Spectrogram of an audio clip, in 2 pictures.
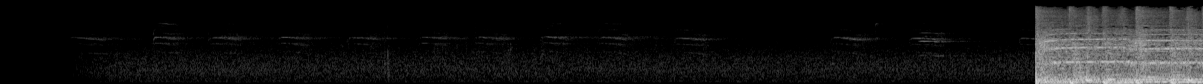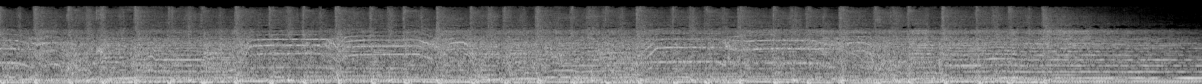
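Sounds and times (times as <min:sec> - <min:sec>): faint outdoor hiss: 0:00.5 - 0:10.4
loud guitar music: 0:10.4 - 0:24.0.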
